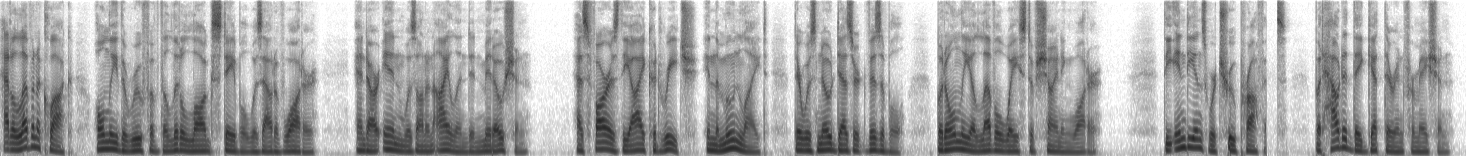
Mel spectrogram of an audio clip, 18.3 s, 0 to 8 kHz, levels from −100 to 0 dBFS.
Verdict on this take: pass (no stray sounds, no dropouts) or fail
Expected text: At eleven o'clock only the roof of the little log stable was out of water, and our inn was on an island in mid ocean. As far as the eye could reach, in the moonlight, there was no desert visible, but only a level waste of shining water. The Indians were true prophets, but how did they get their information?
fail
